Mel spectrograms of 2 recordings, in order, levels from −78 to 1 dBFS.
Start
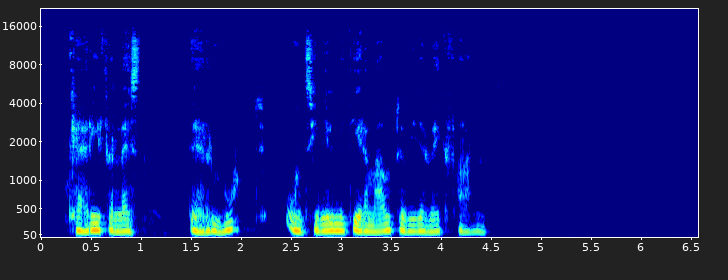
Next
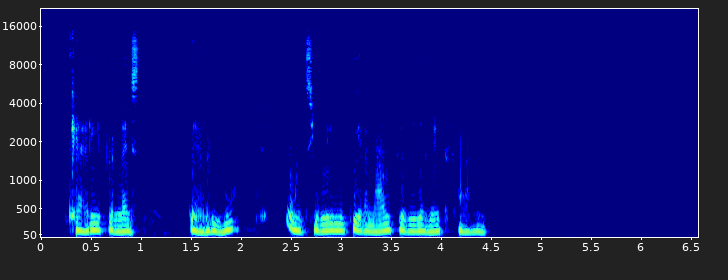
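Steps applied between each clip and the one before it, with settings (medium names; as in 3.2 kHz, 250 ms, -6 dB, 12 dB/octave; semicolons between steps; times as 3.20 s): local Wiener filter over 41 samples; compression, threshold -35 dBFS, peak gain reduction 12.5 dB; trim +1 dB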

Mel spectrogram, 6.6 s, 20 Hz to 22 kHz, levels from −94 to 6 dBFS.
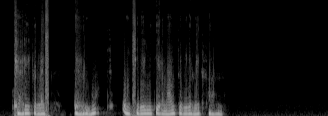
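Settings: sliding maximum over 5 samples; trim +5.5 dB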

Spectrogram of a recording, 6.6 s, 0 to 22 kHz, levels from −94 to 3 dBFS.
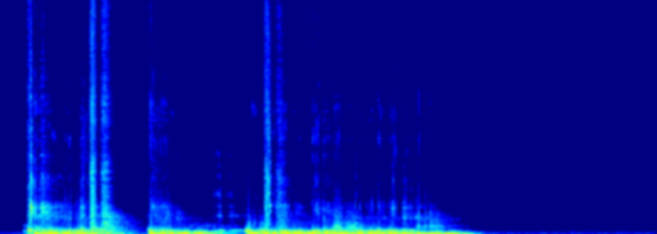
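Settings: plate-style reverb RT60 0.57 s, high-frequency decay 0.3×, pre-delay 100 ms, DRR 2.5 dB; compression 3:1, threshold -35 dBFS, peak gain reduction 9.5 dB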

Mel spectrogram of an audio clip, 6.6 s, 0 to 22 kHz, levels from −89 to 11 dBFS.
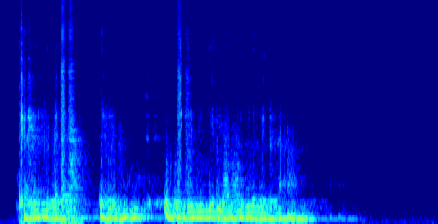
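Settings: echo from a far wall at 130 m, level -24 dB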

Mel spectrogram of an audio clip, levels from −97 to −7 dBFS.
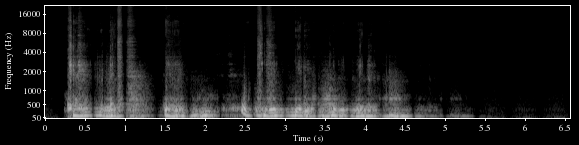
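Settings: small resonant body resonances 330/500/710/3400 Hz, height 9 dB, ringing for 45 ms; tremolo of two beating tones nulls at 2.5 Hz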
